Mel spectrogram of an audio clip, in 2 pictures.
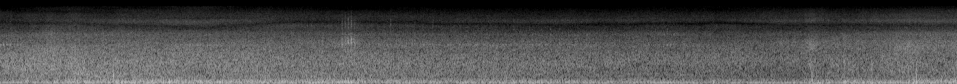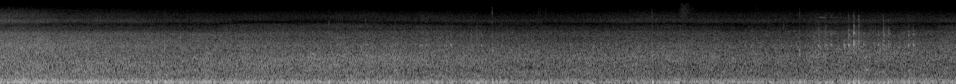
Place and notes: Rio de Janeiro, Copacabana beach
